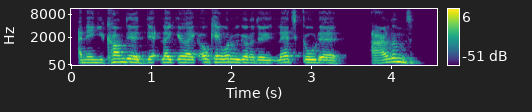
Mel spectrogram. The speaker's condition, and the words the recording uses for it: None; typical speech.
